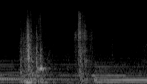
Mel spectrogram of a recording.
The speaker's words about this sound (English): She watches him walk to his door and open it.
